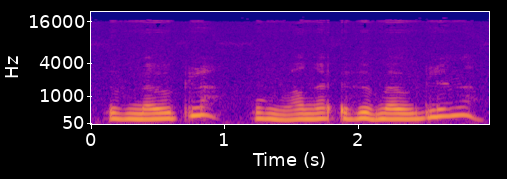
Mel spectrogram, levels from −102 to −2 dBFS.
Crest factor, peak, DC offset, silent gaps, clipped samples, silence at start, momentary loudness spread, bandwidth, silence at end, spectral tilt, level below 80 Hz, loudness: 12 dB; -18 dBFS; under 0.1%; none; under 0.1%; 0.15 s; 6 LU; 17.5 kHz; 0.05 s; -9.5 dB/octave; -68 dBFS; -32 LUFS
